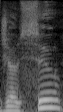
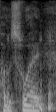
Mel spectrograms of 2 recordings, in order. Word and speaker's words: Josue: If you are reading my name, you're probably saying Josue, but it's pronounced Josue.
